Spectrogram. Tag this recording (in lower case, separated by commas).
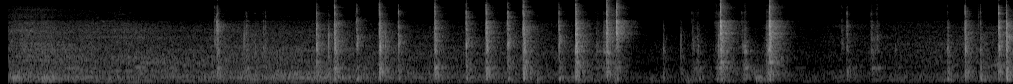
inside a small room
